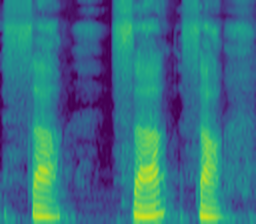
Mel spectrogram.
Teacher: یہ سا نہیں ہے، یہ ہے سا سا سا. جو آپ کی زبان ہے نا وہ آپ کے دانتوں کے بیچ میں آئے گی، تو آپ کا یہ سا ادا ہو جائے گا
